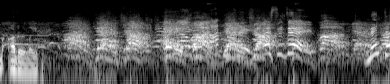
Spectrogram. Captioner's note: chanting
